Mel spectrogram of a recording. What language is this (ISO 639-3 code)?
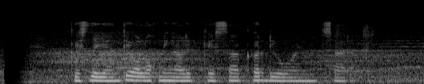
sun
